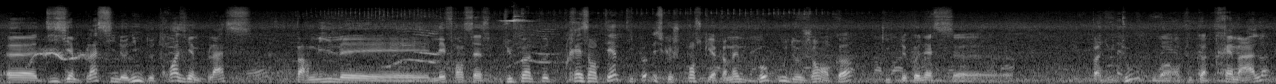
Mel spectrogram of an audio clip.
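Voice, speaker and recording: A man's voice: mid-range voice, animated, normal speed, background noise. A man interviewing a runner after a mountain race, hesitant, with many fillers and tag questions. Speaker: sports interviewer. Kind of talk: outdoor post-race interview.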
